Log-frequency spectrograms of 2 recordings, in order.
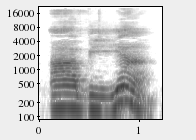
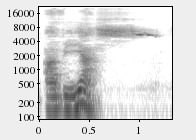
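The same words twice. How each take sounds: First: Abía said slowly with the stress on the first A and no final S; Abía, slow and careful, no S at the end; Hebrew pronunciation. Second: Abías said slowly and softer, with the final S sounded; Abías, slow and quiet, S pronounced; Spanish pronunciation. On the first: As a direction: sound out Abía, leaning on the opening A. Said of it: "Acento en la A". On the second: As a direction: give the Spanish form Abías, S clearly at the end. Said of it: "En español aparece con S". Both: Shown as a demonstration.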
